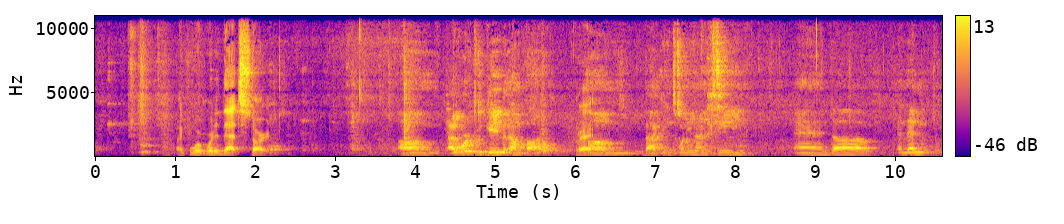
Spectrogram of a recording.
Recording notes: In our fifth installment of Pan Con Podcast Live (presented by Front Of The House) , we hosted a four course dinner for guests. The dinner was held at The Gibson Room. It was an honor to have this reading — and the discussion in this episode — at the core of one of our live recordings.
